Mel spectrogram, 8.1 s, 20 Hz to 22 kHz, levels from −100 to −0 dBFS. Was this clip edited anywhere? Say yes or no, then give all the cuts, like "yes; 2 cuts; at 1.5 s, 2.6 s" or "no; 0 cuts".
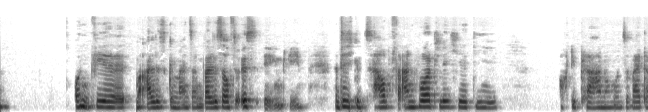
yes; 3 cuts; at 1.7 s, 2.5 s, 2.9 s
